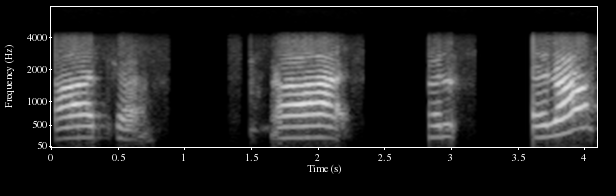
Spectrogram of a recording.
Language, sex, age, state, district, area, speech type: Maithili, female, 60+, Bihar, Araria, rural, conversation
